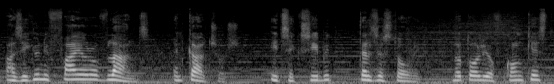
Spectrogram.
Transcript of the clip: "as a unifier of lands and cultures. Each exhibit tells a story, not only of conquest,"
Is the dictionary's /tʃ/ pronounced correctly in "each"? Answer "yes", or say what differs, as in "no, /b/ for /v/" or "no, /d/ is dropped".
no, /s/ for /tʃ/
